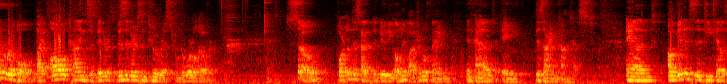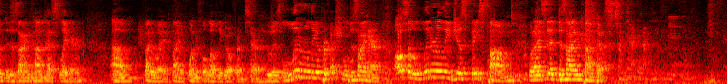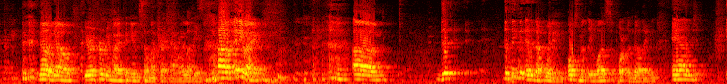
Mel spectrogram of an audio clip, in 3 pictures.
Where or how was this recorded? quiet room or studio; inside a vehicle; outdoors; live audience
live audience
